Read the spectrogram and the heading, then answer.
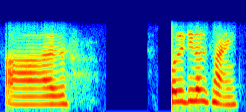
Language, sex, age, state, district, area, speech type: Bengali, female, 18-30, West Bengal, Malda, urban, conversation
